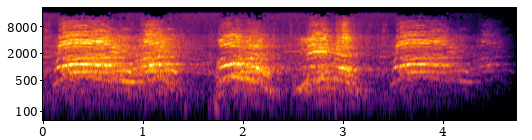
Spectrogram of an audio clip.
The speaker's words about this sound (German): Den Ruf Jinjan Azadi oder Frauen leben Freiheit hört man auch hier in Freiburg.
